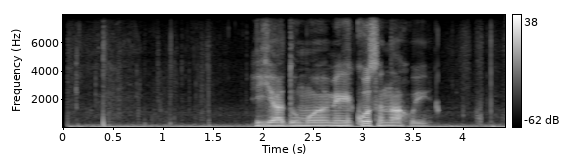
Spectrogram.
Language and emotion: Russian, angry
